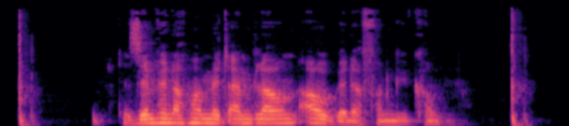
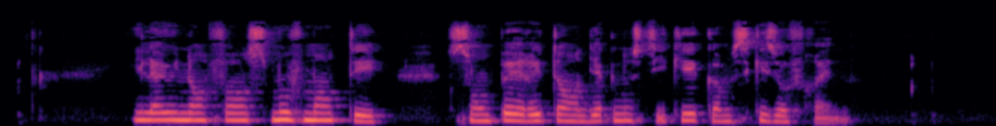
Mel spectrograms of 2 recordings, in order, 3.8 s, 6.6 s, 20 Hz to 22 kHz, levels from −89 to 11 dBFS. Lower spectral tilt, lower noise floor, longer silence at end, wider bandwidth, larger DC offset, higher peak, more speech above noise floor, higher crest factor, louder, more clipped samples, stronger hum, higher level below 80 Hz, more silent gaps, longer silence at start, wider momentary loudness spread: first, -7 dB/octave vs -4 dB/octave; second, -44 dBFS vs -74 dBFS; second, 0.3 s vs 1 s; first, 16.5 kHz vs 11 kHz; neither; first, -2 dBFS vs -12 dBFS; second, 25 dB vs 48 dB; about the same, 18 dB vs 16 dB; first, -19 LUFS vs -26 LUFS; neither; neither; first, -56 dBFS vs -80 dBFS; neither; second, 0.1 s vs 0.9 s; first, 16 LU vs 9 LU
